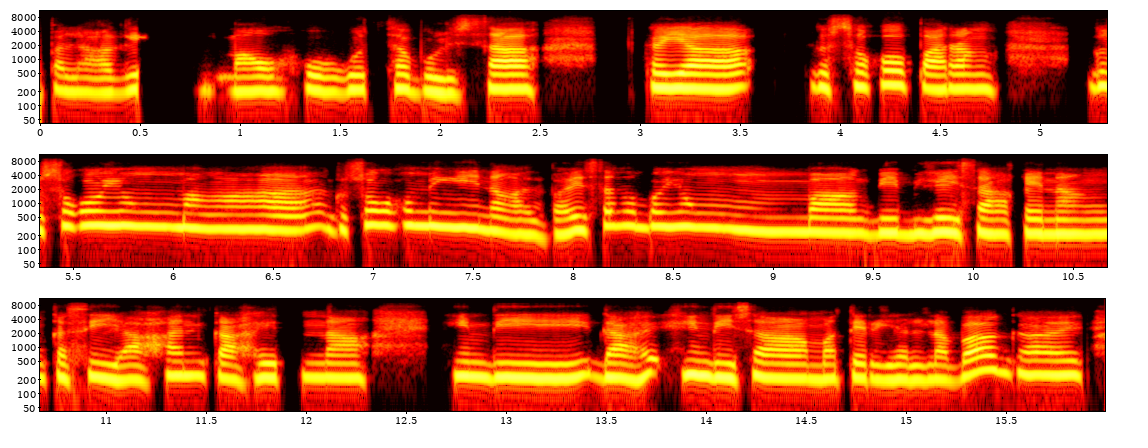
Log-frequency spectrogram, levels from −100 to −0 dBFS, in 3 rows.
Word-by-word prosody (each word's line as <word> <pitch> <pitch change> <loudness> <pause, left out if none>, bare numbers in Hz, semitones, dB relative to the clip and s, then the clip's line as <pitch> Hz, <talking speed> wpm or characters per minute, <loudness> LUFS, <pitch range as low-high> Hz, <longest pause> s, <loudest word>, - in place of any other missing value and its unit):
palagi 200 -1 -4 0.5
mahuhugot 210 +1 -2
sa 235 -1 -1
bulsa. 215 +4 +3 0.5
Kaya 245 -1 +6 0.2
gusto 250 +1 -3
ko 285 +3 +3
parang 235 -1 +1 0.4
gusto 270 +5 -3
ko 340 - +3
'yong 325 -2 +1
mga 285 -2 0 0.5
gusto 335 +6 -1
ko 340 +1 -1
humingi 310 -3 +2
ng 255 -4 -1
advice. 220 +4 -3
Ano 330 -1 -2
ba 325 - -2
'yong 315 0 0 0.5
magbibigay 235 -1 +1
sakin 220 0 -1
ng 220 0 0 0.2
kasiyahan 225 +2 -2
kahit 220 +1 -1
na 225 -2 -2 0.5
hindi 230 -1 +1
dahi 225 +2 +1
hindi 240 -5 +2
sa 220 -3 +1
materyal 205 -1 -2
na 205 - -1
bagay 260 0 +2
235 Hz, 125 wpm, -23 LUFS, 220-260 Hz, 0.5 s, Kaya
